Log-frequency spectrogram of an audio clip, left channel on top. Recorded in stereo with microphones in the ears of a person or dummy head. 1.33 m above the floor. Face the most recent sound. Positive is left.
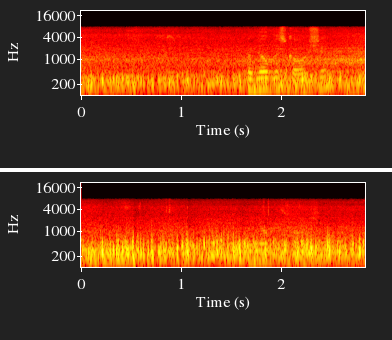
turn(degrees=40)  # may be behind; listen again after turning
